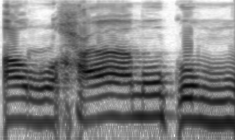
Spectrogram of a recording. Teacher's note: آگے میم ساکن کا اظہار ہے. اور را کو موٹا ادا کریں گے. را ساکن سے پہلے زبر ہے. حا الف مدہ ہے.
